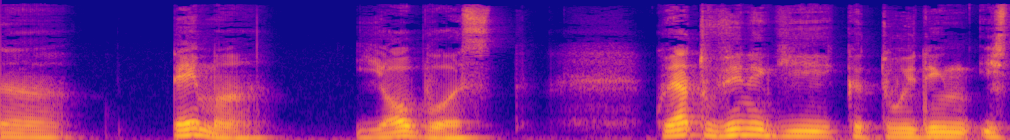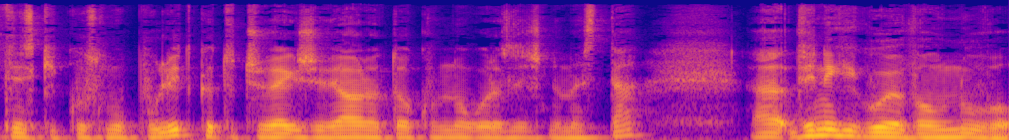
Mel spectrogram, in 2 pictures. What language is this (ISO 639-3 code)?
bul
